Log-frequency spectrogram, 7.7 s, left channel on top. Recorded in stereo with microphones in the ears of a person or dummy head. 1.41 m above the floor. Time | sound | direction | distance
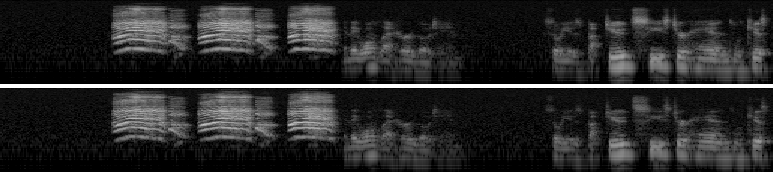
1.1 | a baby crying | centre (ahead or behind) | 2.0 m
3.4 | a man speaking | 75° left (ahead or behind) | 2 m
6.0 | a man speaking | 35° left (ahead or behind) | 1.3 m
